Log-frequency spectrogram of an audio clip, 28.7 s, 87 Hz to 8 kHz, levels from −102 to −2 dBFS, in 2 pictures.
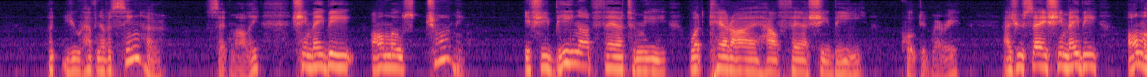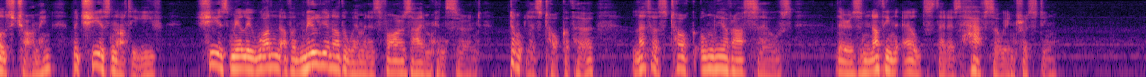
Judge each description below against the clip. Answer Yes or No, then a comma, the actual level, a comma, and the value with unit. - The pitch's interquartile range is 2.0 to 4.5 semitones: No, wide, 5.6 semitones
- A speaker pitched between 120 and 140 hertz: Yes, low, 135 Hz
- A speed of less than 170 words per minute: Yes, average, 160 wpm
